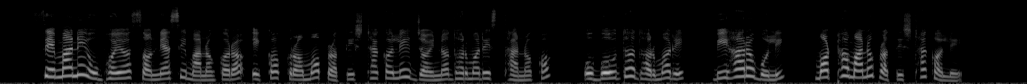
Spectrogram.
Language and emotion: Odia, neutral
